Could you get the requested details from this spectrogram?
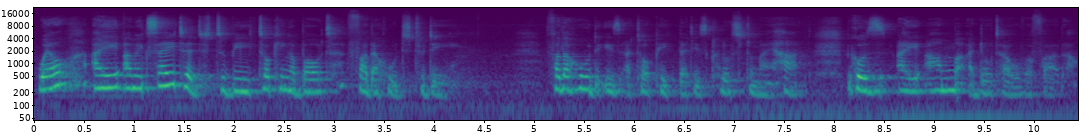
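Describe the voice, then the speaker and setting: Mellow-voiced woman, earnest and reflective. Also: on the high side, moderate pace, creaky. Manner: earnest and reflective, often trailing into a soft near-whisper. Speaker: mental health practitioner. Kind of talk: motivational talk on fatherhood.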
